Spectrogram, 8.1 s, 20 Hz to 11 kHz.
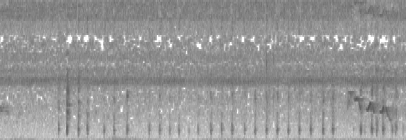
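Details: Red junglefowl, recorded on 6 March 2020 while being trapped. A long run of quick, even clucks repeats several times a second for about six seconds, then a brief high chirp. Steady insect hiss continues behind it.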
